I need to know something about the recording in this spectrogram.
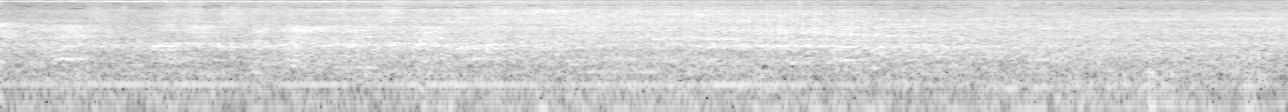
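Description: City street traffic with buses' engines running, a steady low rumble with a hum that stops about four seconds in, and people talking in the background.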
